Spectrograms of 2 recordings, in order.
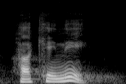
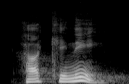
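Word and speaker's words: Hakeni (הקיני): It's He, Kuf, Yud, Nun, Yud. Reading from right to left, once again, He, Kuf, Yud, Nun, Yud. Pronounced Hakeni. Hakeni.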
